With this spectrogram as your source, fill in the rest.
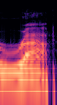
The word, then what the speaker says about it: wrap: glad I know you so to wrap WRA P wrap we have the silent W okay all right let's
